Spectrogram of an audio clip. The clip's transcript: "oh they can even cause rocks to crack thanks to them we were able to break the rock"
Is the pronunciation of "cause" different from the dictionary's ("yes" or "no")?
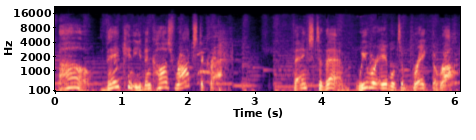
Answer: no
